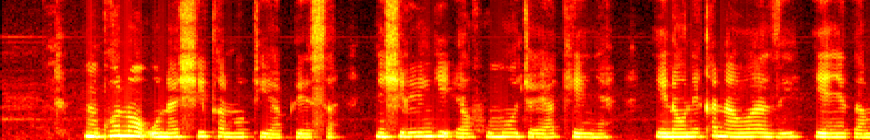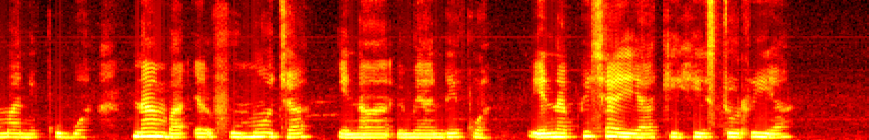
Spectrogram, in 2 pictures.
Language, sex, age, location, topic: Swahili, female, 18-24, Kisii, finance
